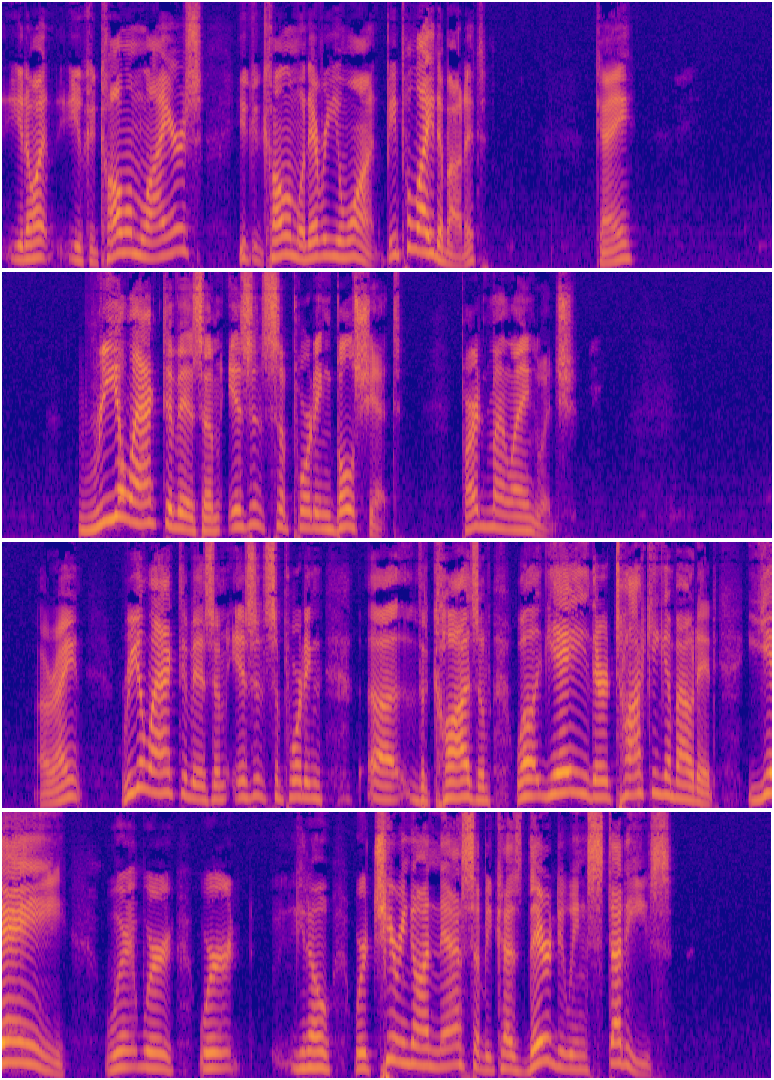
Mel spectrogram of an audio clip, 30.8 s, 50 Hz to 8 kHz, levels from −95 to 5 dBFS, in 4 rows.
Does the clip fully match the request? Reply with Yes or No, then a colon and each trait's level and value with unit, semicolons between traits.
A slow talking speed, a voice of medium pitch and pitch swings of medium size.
Yes: slow, 115 wpm; medium, 175 Hz; average, 4.5 semitones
